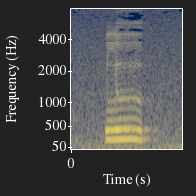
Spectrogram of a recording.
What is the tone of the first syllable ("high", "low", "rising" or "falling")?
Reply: falling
